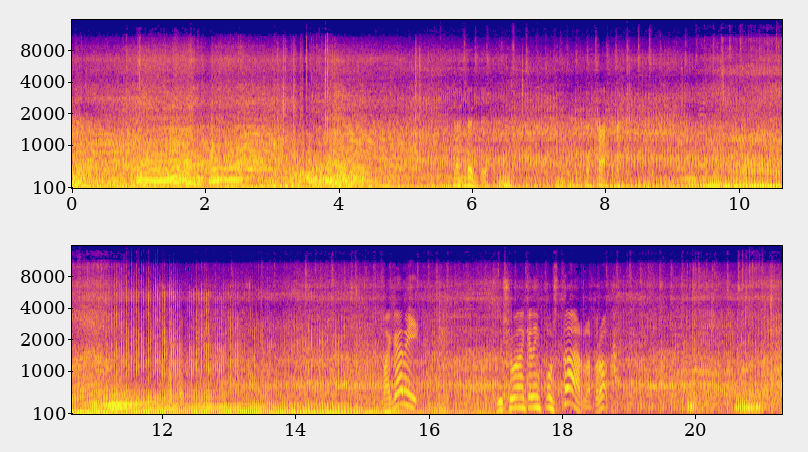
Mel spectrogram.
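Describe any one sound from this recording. A motorcycle engine roars and revs up and down.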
